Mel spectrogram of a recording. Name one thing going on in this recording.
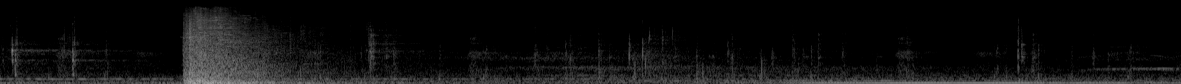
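Footsteps scuff slowly over a gritty floor.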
